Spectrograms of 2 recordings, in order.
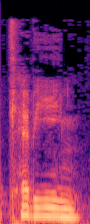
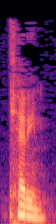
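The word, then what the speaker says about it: كريم: So here we have the ra, kasra, followed by the ya. This is the ya here. So Kareem, not Karim.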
